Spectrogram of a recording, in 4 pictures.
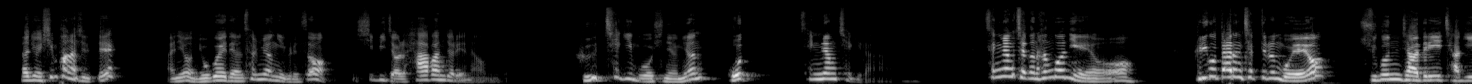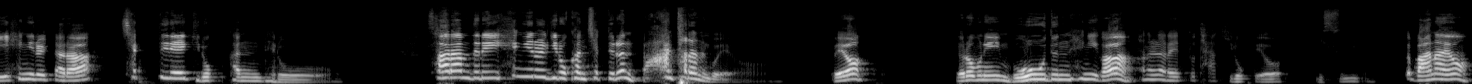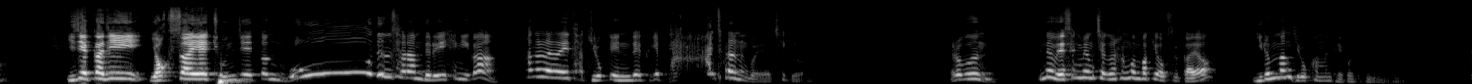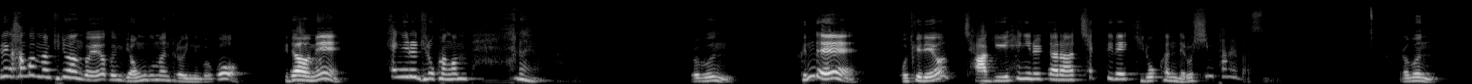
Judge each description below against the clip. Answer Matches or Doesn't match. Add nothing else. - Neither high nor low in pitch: Doesn't match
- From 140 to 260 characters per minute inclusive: Doesn't match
